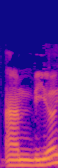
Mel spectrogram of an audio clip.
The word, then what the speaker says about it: انبیاء: یا انبیاء، انبیاء تو فارسی هم وقتی ما میگیم انبیاء، هیچ وقت نمیگیم انبیاء، ما میگیم انبیاء، یعنی میم رو تلفظ میکنیم.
